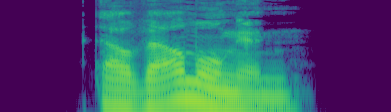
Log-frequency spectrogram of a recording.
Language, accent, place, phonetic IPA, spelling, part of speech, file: German, Germany, Berlin, [ɛɐ̯ˈvɛʁmʊŋən], Erwärmungen, noun, De-Erwärmungen.ogg
- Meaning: plural of Erwärmung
